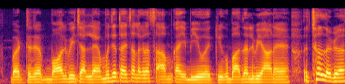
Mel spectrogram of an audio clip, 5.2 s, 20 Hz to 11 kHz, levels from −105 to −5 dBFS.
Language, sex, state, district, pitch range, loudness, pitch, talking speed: Hindi, male, Bihar, Araria, 105-130 Hz, -14 LUFS, 110 Hz, 310 wpm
